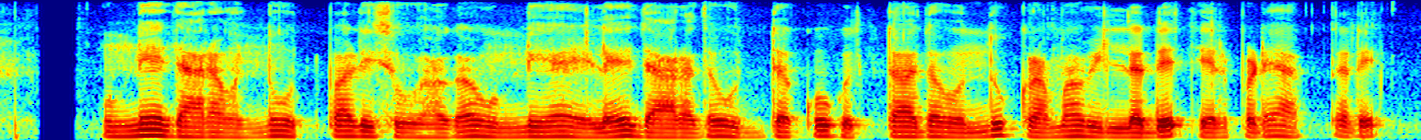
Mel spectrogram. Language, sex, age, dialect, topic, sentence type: Kannada, male, 18-24, Mysore Kannada, agriculture, statement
